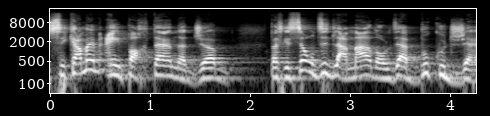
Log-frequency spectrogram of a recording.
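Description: A man talks in a high voice with ordinary pitch variation, and audible room echo surrounds him. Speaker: comedian. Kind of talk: casual chat. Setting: stage with audience.

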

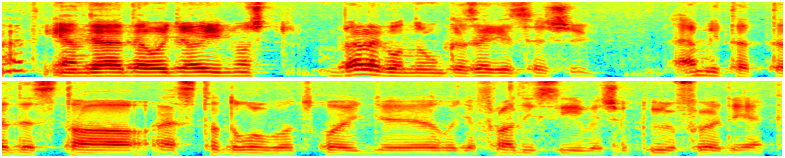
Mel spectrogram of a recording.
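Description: A man speaks in a plain, everyday voice. His loudness swings widely. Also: medium pitch for a man, ordinary pitch variation, moderate pace. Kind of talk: casual chat.

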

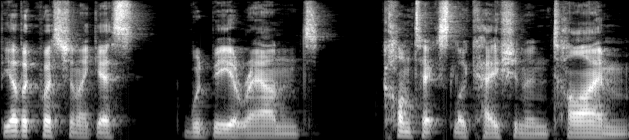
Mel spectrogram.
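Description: A man with an Australian accent speaks at a very deep, low pitch on a very clean recording with a silent background. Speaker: academic activist. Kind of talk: interview.

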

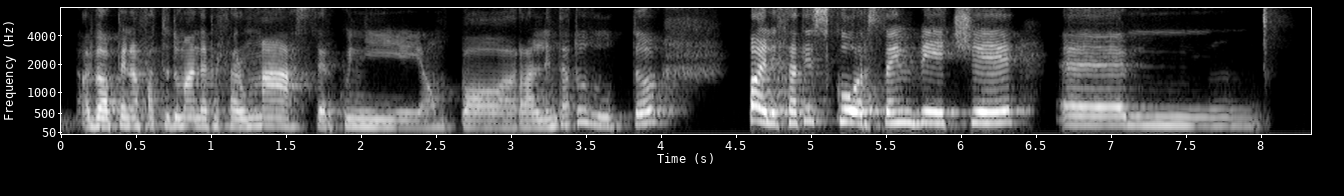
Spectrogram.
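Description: A woman with an unremarkable speaking voice talks at a medium pitch and a moderate pace, her intonation lively and her loudness swinging widely. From Milan, northern Italy. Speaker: young entrepreneur, fashion founder. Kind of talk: casual interview. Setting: podcast.

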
